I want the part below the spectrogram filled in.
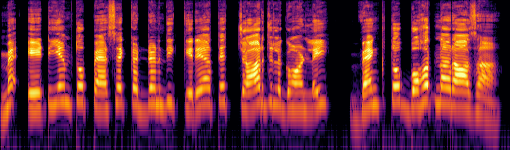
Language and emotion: Punjabi, angry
